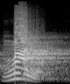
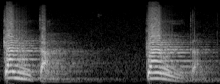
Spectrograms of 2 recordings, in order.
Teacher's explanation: la palabra grave o llana, su posición fuerte o el sonido fuerte de la palabra va a ser en la penúltima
